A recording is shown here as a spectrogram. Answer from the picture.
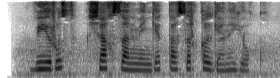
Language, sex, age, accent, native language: Uzbek, female, 18-24, Andijon, Uzbek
